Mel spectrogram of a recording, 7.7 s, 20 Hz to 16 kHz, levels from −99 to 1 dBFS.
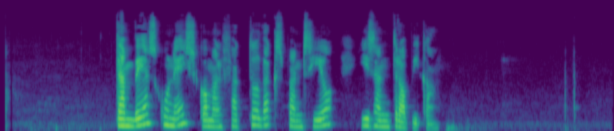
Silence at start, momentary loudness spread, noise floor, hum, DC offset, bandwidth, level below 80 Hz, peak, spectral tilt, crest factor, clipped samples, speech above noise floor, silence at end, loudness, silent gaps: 1.45 s; 14 LU; -70 dBFS; none; under 0.1%; 10 kHz; -74 dBFS; -2 dBFS; -5.5 dB/octave; 28 dB; under 0.1%; 44 dB; 2 s; -26 LUFS; none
